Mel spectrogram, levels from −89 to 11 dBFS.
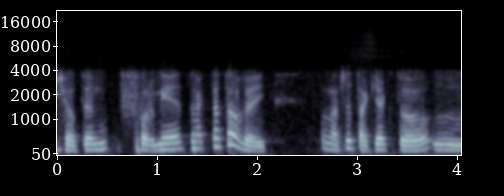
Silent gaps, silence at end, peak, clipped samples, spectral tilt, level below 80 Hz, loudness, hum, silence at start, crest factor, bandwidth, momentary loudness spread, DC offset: none; 0 s; -4 dBFS; under 0.1%; -9.5 dB/octave; -66 dBFS; -21 LUFS; none; 0 s; 16 dB; 4.2 kHz; 9 LU; under 0.1%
